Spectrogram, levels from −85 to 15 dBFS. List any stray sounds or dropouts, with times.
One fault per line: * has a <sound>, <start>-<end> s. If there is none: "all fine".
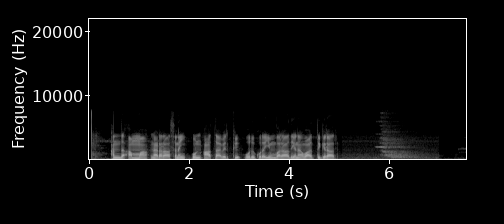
* has a squeak, 5.7-6.8 s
